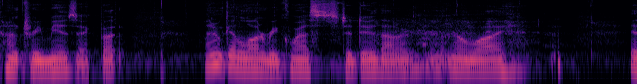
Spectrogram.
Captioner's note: laughter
